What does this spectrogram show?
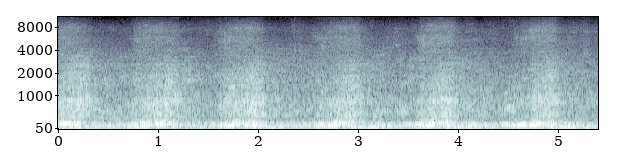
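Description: A car engine revving, its pitch rising and falling again and again over a steady low rumble.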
